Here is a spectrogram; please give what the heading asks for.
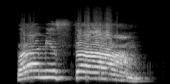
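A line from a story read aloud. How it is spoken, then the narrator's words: Drawn-out shout. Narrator (Russian): протяжно прокричал Суслин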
